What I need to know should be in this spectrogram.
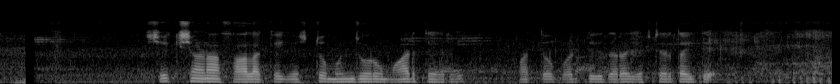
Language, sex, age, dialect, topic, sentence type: Kannada, male, 51-55, Central, banking, question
